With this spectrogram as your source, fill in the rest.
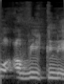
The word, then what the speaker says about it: Awiqli: से जाना जाता है, लेकिन इसका जो नाम है वो अवीकली है। क्या है? अवीकली। ये स्पेलिंग लिखी हुई है AWIQLI। तो कुछ लोग इसको अवीकली कह रहे हैं, कुछ लोग अभीली। हालांकि एग्जाम में जो पूछा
